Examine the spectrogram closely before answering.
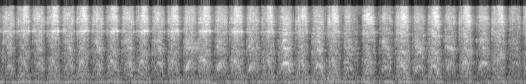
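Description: Hand saw cutting a short piece of brass, in quick, even strokes several times a second, with a thin high ring through the cut.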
